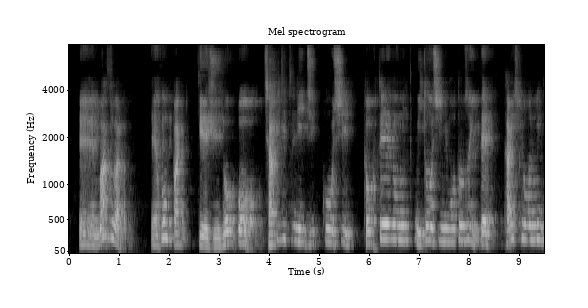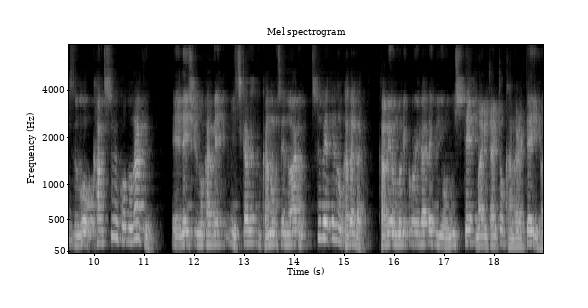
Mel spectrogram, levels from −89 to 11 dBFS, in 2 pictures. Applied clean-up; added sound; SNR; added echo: neural mask model DeepFilterNet 3.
